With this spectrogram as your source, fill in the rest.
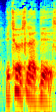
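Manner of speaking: put-on tough guy voice. Mocking an actor's annoying voice: Dane DeHaan impression. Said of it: "like he's putting on a tough guy voice".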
